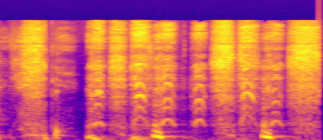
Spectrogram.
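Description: A person sneezes, with a run of sharp, breathy bursts and gasping intakes repeating over a couple of seconds, loud and with no talking.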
